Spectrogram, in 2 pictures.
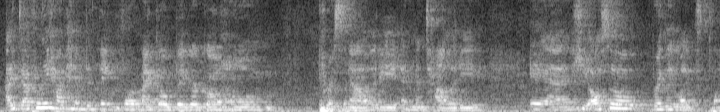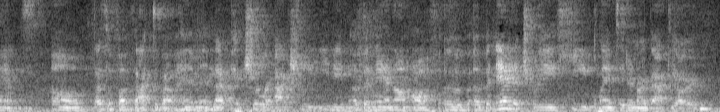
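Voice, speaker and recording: Recorded from a distance in a very echoey hall with slight background noise, a young Mexican woman delivers a senior presentation to her school. She sounds fairly low-pitched, fairly quick and a little mellow, hesitating through many ums and tossing in dry jokes.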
